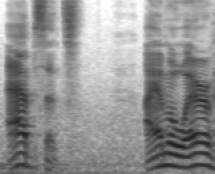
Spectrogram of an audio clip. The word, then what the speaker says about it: absinthe: Absinthe. Not absinthe. Absinthe.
